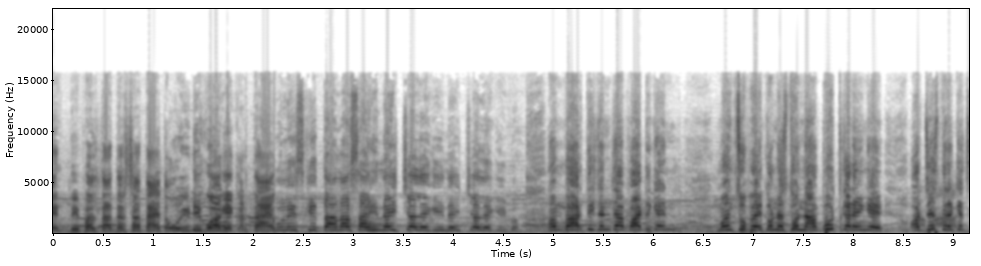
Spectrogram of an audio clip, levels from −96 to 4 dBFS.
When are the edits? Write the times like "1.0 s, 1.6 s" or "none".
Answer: 2.2 s, 4.8 s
